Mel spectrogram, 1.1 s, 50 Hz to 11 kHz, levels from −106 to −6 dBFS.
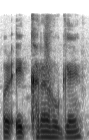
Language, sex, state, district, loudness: Hindi, female, Arunachal Pradesh, Longding, -18 LUFS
